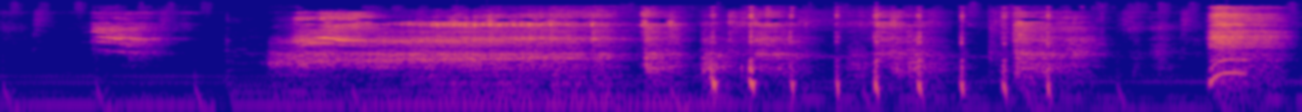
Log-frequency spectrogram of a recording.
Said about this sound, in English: Oh, cute. It's a cat.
